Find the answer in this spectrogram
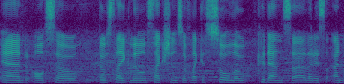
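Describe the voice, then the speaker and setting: Young woman, composer, relaxed casual answers over audible noise. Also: medium pitch, normal speed. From Argentina. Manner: relaxed, fills with "like" often. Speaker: composer and singer. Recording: noisy background.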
